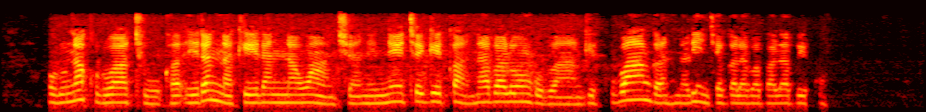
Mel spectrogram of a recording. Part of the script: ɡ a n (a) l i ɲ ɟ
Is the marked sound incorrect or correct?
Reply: correct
